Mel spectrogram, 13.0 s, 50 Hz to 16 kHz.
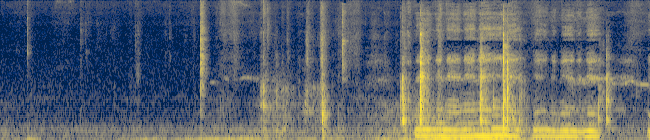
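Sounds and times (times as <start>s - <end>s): steady low hum: 7.0s - 13.0s
plastic parts clicking and knocking: 7.9s - 8.8s, 9.5s - 10.6s, 11.9s - 12.3s.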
